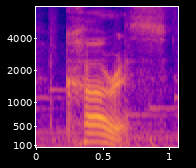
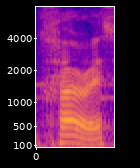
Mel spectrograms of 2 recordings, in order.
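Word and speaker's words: χάρις: Number five charis. Again, we have that X-looking thing in the beginning. It's not ch- like in English, it is ch- and we have charis or charis, which is grace.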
